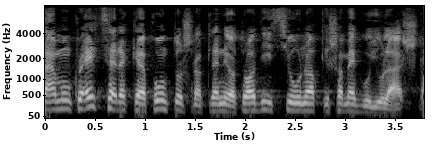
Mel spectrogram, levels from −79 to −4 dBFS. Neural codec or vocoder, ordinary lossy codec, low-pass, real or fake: none; none; none; real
